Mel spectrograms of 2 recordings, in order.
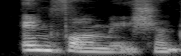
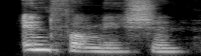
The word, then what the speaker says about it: information: Here we just need to skip O. It is information, information, information, information. Just skip the O sound and the pronunciation goes like information, information.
